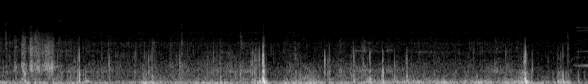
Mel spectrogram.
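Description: Mountain bikes riding fast over a rough dirt trail: a steady wind rumble on the microphone with repeated knocks and rattles from the bikes, the loudest about two and a half seconds in and again about five seconds in.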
